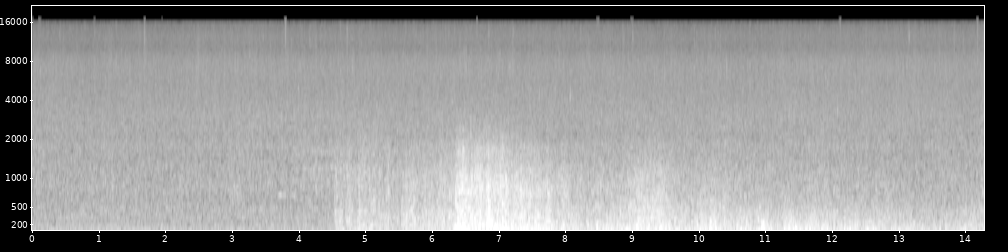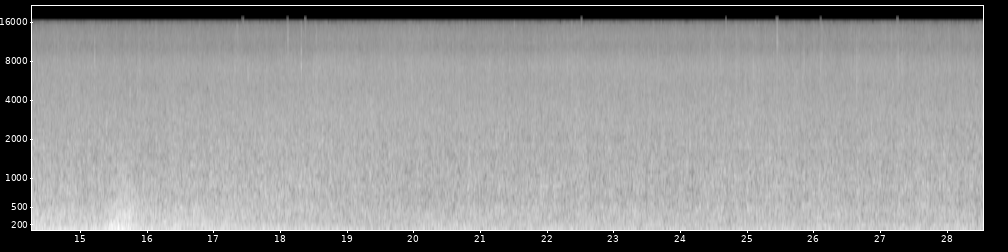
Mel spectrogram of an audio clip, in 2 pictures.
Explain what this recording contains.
Rain, Thunder, Short
field-recording, lightning, nature, rain, storm, thunder, thunderclap, weather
